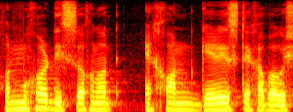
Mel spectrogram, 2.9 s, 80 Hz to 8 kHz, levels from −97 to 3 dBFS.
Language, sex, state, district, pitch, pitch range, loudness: Assamese, male, Assam, Sonitpur, 125 Hz, 115-130 Hz, -16 LUFS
